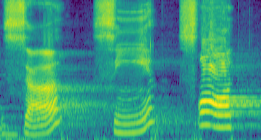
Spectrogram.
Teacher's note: حروف صفیریہ 3 ہیں: ز، سین، صاد۔ زبان کی نوک اور سامنے اوپر نیچے 2 دانتوں کے اندرونی کنارے سے ادا ہوتے ہیں۔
